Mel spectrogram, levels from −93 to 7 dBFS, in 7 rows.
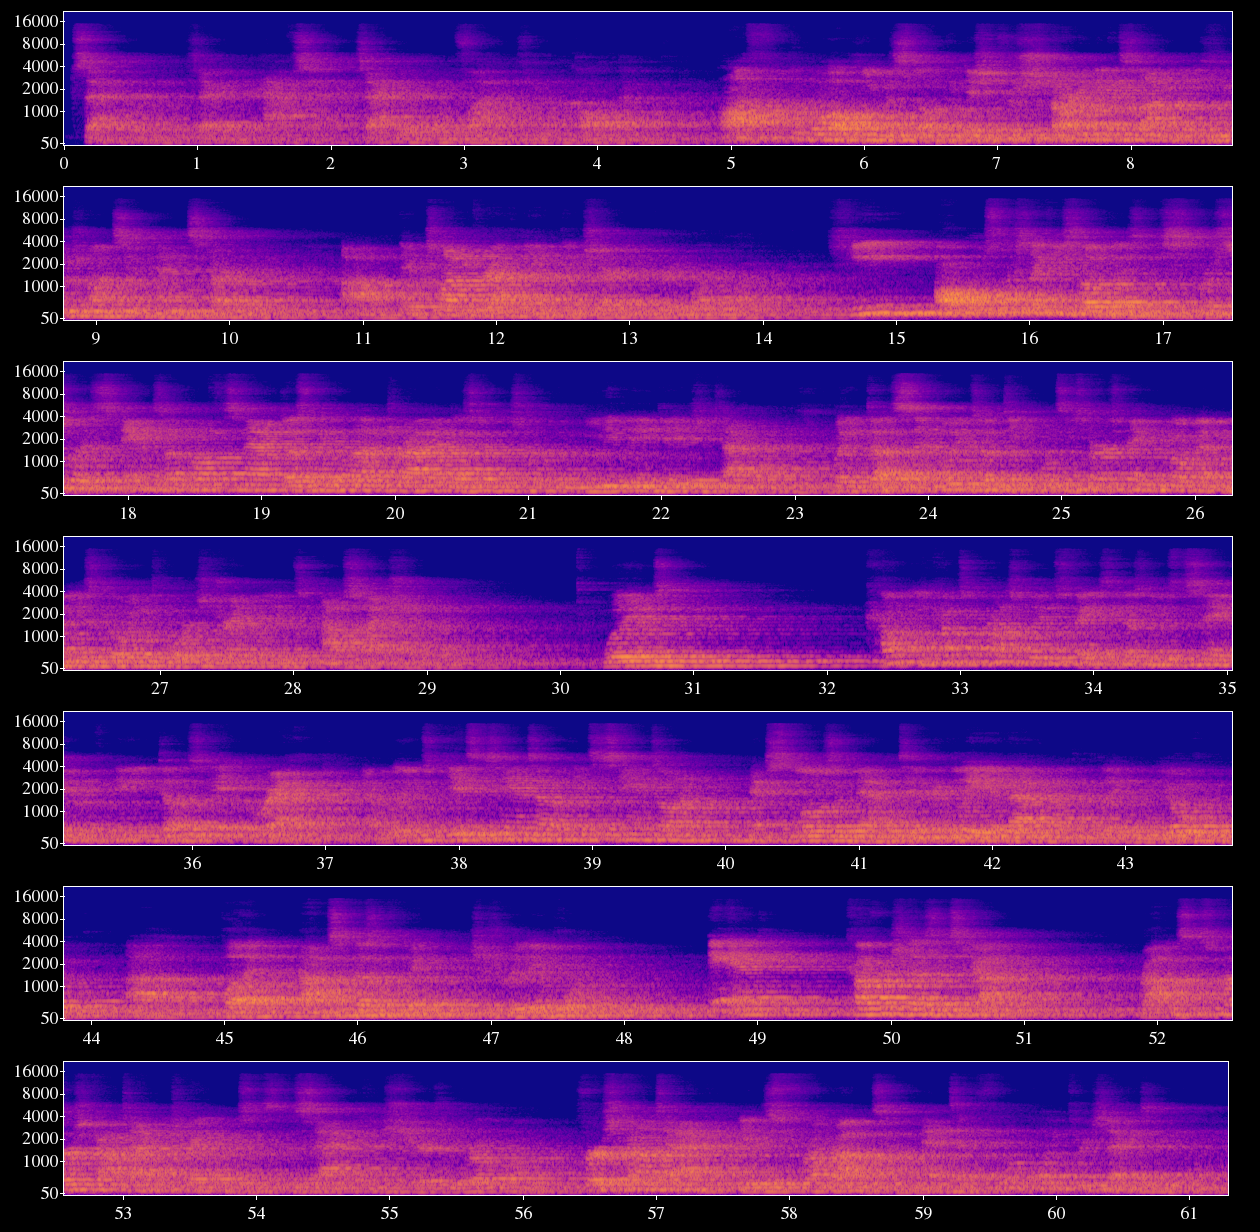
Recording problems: room echo; strong; dies away in 3 s
off-mic speech; far

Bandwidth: 15 kHz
